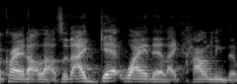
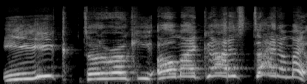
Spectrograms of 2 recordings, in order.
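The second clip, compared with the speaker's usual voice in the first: much higher squealing shout; fangirl squeal; 4 dB louder than usual. Retold or imitated. First years spotting their heroes, fangirl squeal. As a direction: squeal like a starstruck fan.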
